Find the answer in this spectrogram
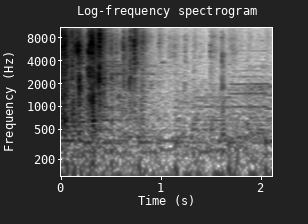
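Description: Brief crinkle and click of a foil trading-card booster pack as the cards are slid out of the wrapper, dying away within about half a second to a quiet stretch.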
